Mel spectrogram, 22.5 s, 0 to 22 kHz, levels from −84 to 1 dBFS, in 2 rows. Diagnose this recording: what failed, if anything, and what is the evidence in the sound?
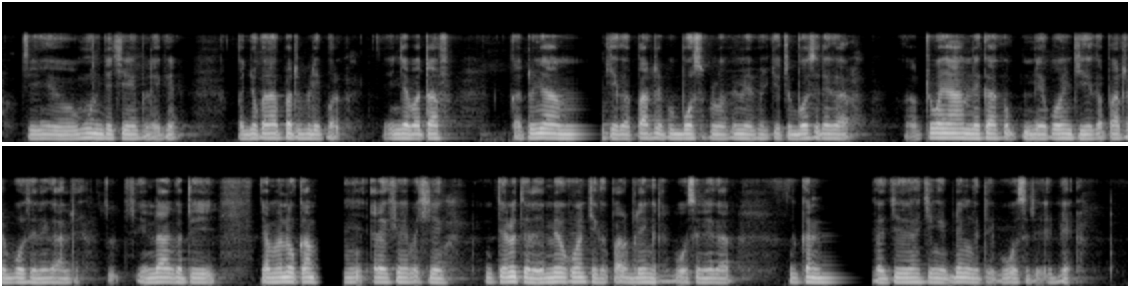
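At 5.63–6.01 s, 14.41–14.68 s and 19.46–19.97 s the speech smears into a fading buzz lasting roughly 0.26 to 0.49 s, then resumes with the gap's content missing: a long network dropout, likely packets lost upstream while the jitter buffer concealed the hole.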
